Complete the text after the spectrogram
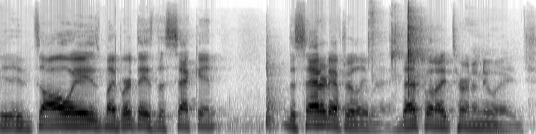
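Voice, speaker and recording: A man with a plain, everyday voice speaks fairly quickly with ordinary pitch variation. The recording is very clean with a silent background. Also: fairly high pitch for a man. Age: 30s. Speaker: podcast guest. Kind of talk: casual interview.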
